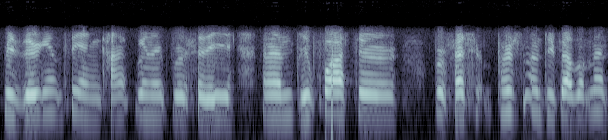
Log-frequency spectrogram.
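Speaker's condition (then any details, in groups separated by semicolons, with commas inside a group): Cerebral palsy, mild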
